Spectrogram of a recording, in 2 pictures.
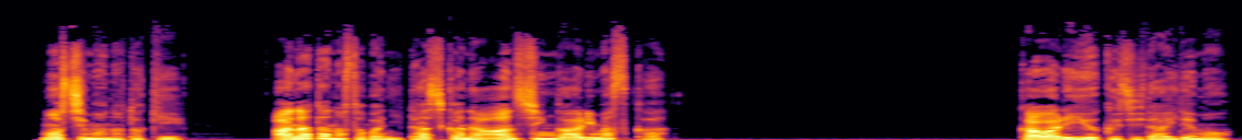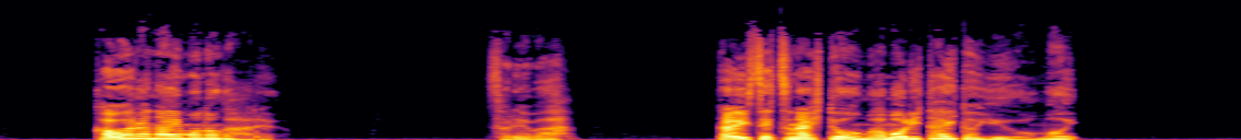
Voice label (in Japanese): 企業VP(ブランディング)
